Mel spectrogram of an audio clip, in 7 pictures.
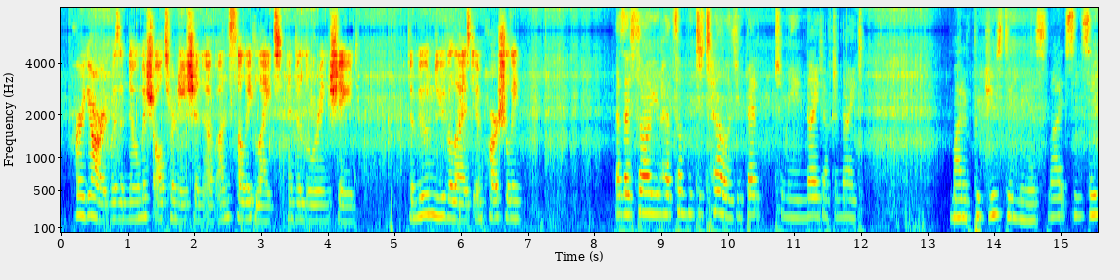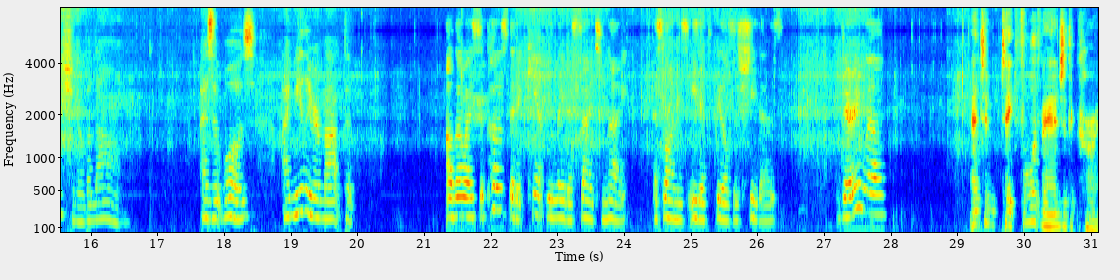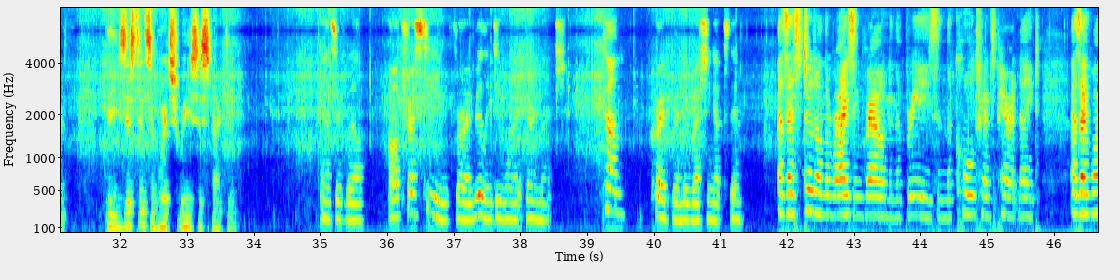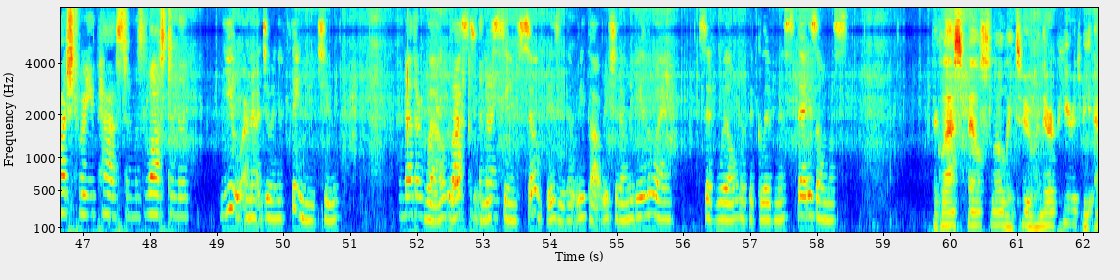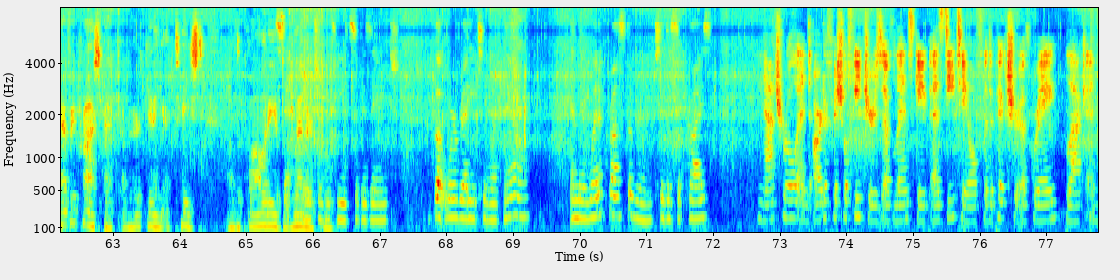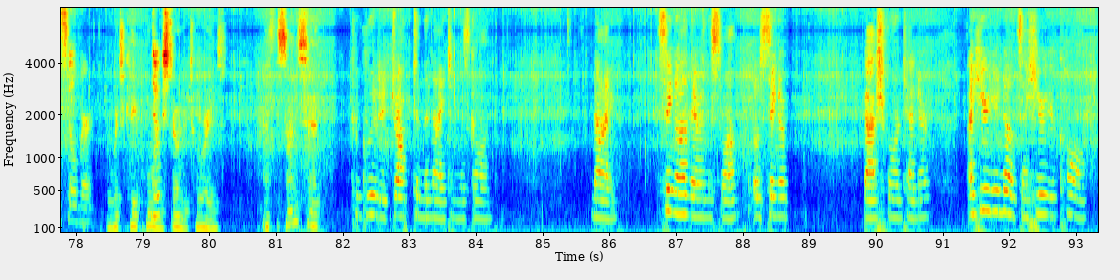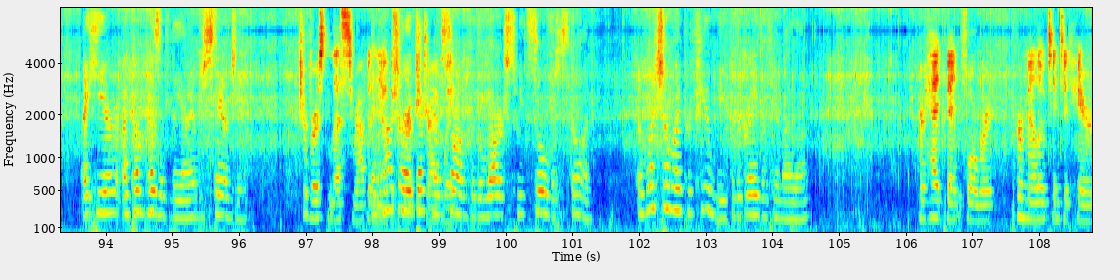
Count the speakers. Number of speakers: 5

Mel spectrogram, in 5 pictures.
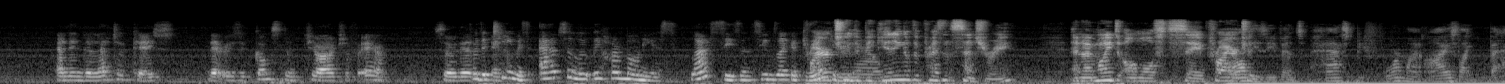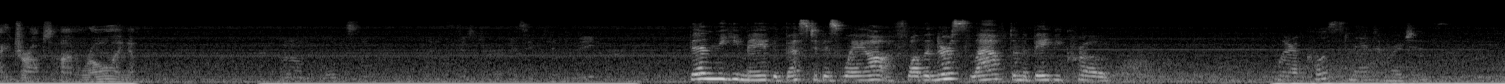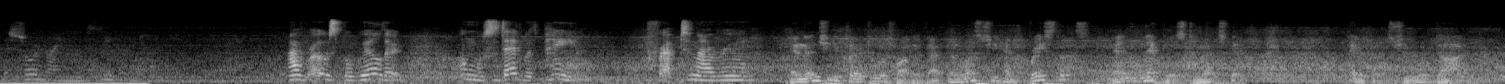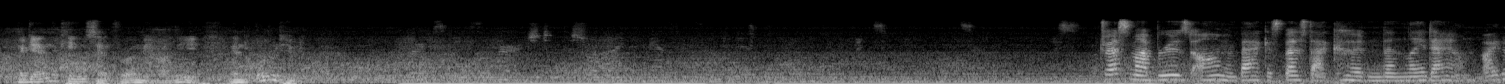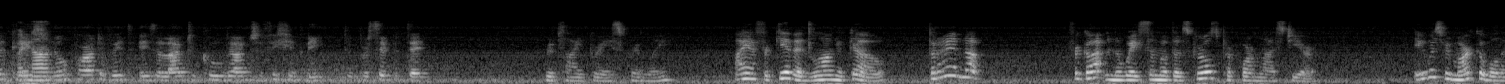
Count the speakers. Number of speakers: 9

